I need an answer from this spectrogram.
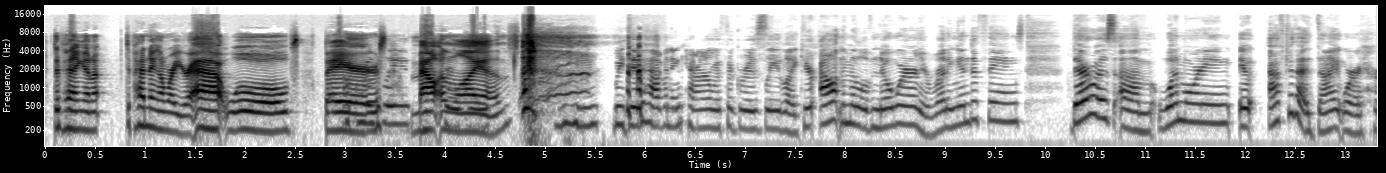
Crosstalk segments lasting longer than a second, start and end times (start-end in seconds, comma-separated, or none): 3.0-4.6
